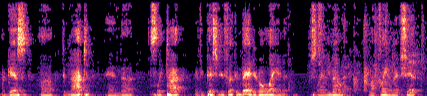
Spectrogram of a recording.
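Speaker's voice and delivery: quiet. Acted. Drowsy bedtime sign-off.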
